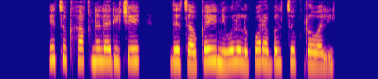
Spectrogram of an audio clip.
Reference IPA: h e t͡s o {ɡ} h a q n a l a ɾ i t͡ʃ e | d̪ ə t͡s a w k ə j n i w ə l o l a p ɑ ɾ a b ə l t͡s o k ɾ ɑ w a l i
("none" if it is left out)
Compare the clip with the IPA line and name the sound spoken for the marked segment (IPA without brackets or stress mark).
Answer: k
